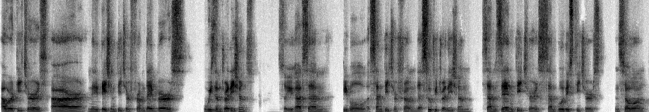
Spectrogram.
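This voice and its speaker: A man in his thirties from Peru, a startup founder, answering interview questions reflectively and often pausing to restart his sentences. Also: medium pitch, little pitch movement. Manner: reflective, searching for words with frequent restarts. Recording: roomy, echoey sound.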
